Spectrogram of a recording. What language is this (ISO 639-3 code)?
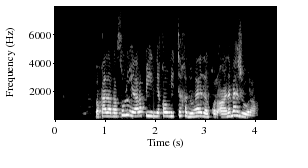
ara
